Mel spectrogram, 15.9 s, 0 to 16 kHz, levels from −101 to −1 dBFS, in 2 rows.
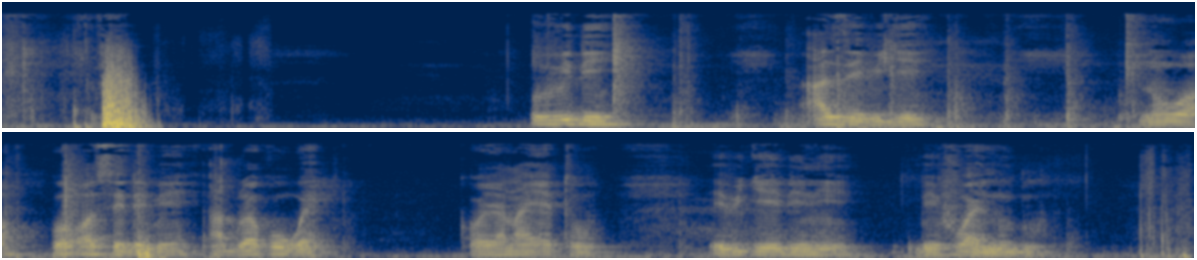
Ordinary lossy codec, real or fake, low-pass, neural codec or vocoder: MP3, 48 kbps; real; 14.4 kHz; none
